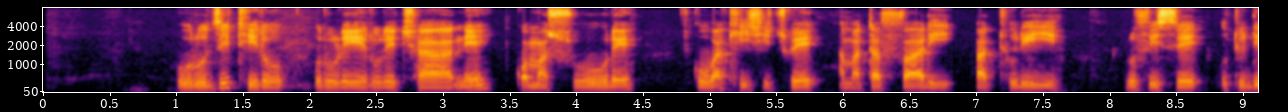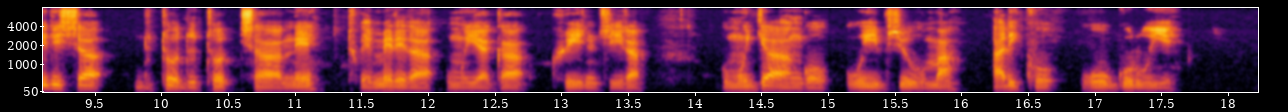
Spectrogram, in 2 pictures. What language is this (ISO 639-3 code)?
run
